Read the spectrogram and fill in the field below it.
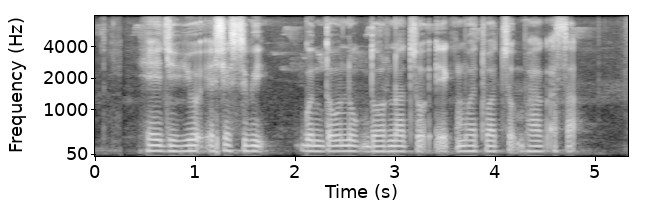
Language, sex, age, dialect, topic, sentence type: Marathi, male, 18-24, Southern Konkan, banking, statement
